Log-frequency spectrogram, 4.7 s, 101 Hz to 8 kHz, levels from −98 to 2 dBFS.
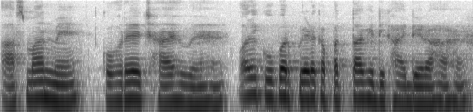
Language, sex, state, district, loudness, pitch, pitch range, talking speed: Hindi, male, Jharkhand, Garhwa, -16 LUFS, 155 Hz, 145-165 Hz, 215 wpm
